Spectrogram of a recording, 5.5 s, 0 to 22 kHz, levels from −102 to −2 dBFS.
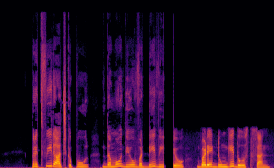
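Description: At 3.28 s the recording input likely switched to a poorer device, and the speech stays on that path to the end. A 200 ms silence marks the changeover. After it, the narrower band passes nothing above 5.2 kHz, so the speech turns duller and boxier and loses its crisp sibilance. The level shifts by a few decibels, and a faint new background noise sits well below the speech.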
